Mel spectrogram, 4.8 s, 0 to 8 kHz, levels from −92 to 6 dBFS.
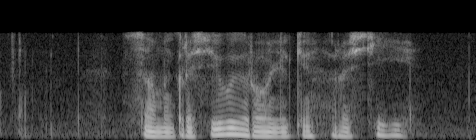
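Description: At 3.64 to 3.68 s, packet loss with pitch repetition fills a 40 ms gap by repeating the last pitch period. It sounds like a brief buzzy hold rather than a silent dropout.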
